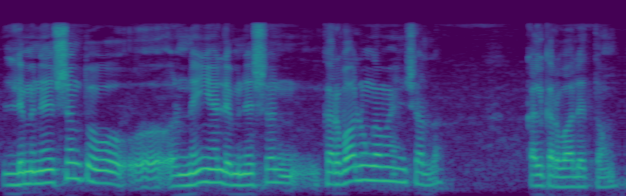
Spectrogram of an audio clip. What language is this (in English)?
Urdu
